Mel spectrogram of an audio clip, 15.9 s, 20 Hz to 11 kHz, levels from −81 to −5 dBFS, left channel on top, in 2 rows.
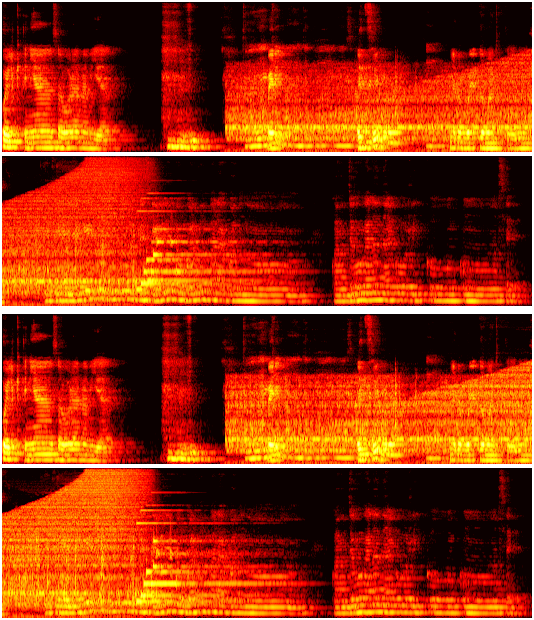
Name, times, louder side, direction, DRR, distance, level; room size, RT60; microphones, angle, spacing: voice 1, 0.0-1.6 2.8-2.9 4.0-4.2 5.3-5.9 6.7-7.9, equal, 5° right, 3 dB, 0.8 m, -21 dB
voice 2, 2.4-2.9 3.3-5.5 6.4-6.6 8.5-12.5 12.9-15.6, equal, 25° left, -3 dB, 4.4 m, -30 dB
sound 1, 3.3-12.0, right 3 dB, 75° right, 1.0 m, -26 dB
12.5 x 12.5 x 2.3 m, 0.83 s
head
